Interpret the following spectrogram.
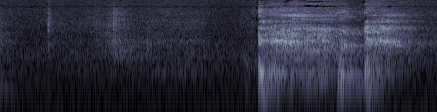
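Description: A person coughing: a sudden, loud double cough about a second and a half in.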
